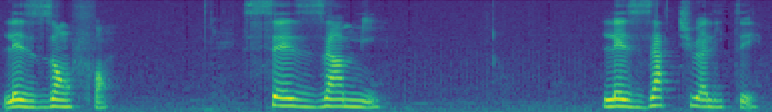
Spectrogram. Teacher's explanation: you need to make a liaison between the the S and the E of enfant. And the sound is going to be z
